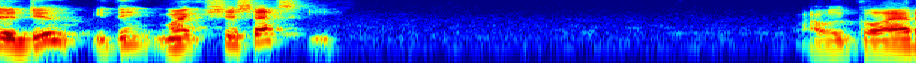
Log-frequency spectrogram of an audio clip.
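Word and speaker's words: Krzyzewski: schuszewski i was glad i actually just said his name right because i wasn't sure how it's been pronounced and i've been able to get it right all this time but you look at his last name you're like how do you get that pronunciation but that's that's what it is but we call him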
